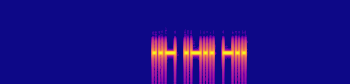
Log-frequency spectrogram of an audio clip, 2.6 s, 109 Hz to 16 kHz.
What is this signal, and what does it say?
Morse code, heard as a keyed tone, about 50 wpm, 700 Hz. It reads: ULD
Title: Top Three Letter Combinations in Words 50wpm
